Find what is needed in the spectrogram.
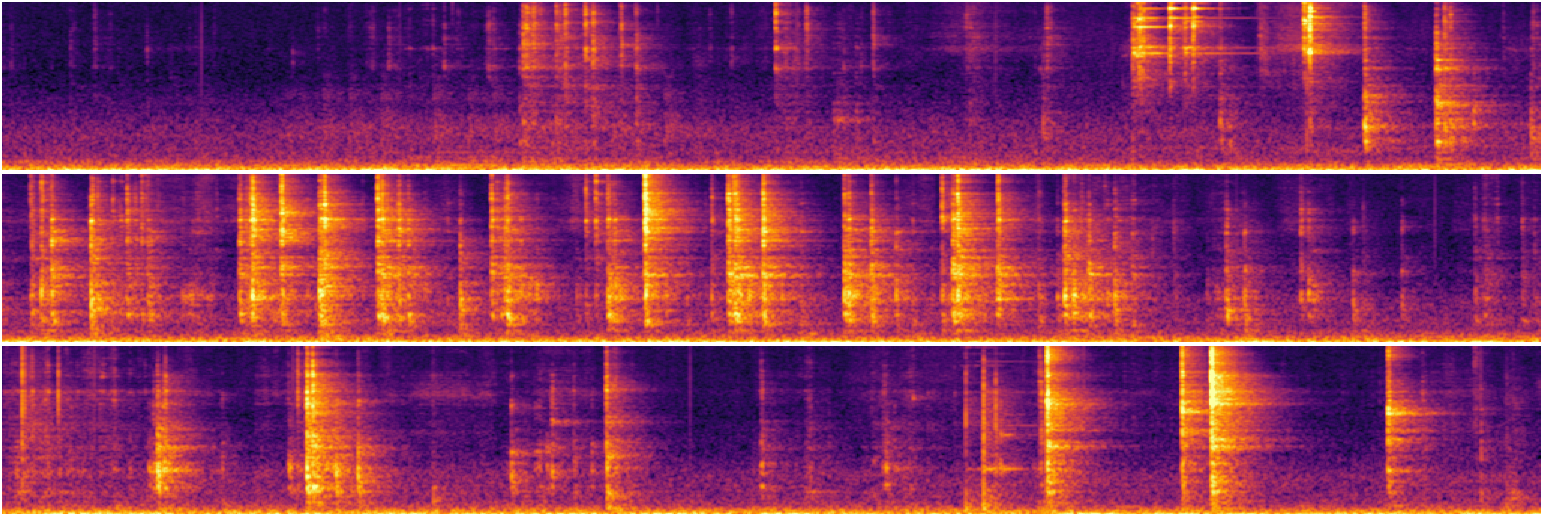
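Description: Irregular small clicks and rattles of hands working wires and small metal hardware at a riding mower's battery terminal, coming thick in the middle with two sharper clicks near the end.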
